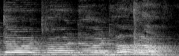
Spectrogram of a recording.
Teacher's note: ट में ट ठ ड ढ ण। तो ये ट वर्ग के जितने भी वर्ण हैं वो सब आपके मूर्धा के द्वारा बोले जाते हैं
